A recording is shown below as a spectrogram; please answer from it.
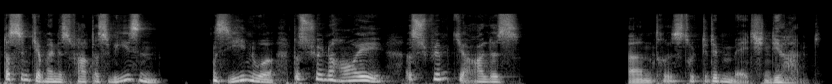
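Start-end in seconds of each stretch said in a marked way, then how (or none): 0.0-5.3 put-on high, raised girl's exclamation; crying out. A narrator's reading. Girl seeing her father's meadows flooded, crying out high. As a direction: cry it out in dismay, pitched high. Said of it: "rief Maren".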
